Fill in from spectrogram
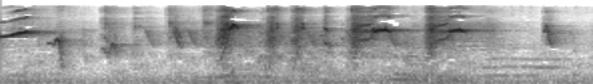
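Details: A lively long-tailed shrike sings a fast, scratchy chatter of high, varied notes with sharp whistled squeaks, delivered in bursts with brief pauses.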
